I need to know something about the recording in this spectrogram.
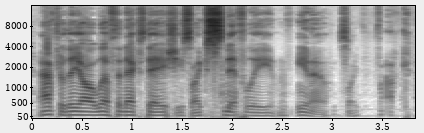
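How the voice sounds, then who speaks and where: A man with a low voice and a stuffed-up nose from a cold chats with friends. He tells his stories in an easygoing, unhurried way. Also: no echo. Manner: easygoing, relaxed storytelling. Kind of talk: casual chat among friends.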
